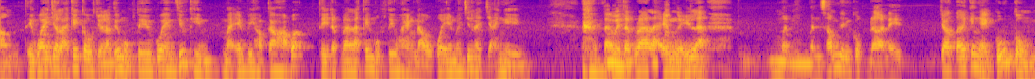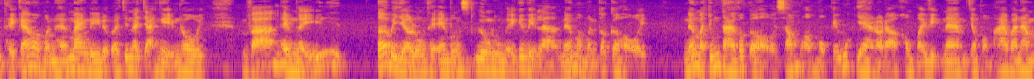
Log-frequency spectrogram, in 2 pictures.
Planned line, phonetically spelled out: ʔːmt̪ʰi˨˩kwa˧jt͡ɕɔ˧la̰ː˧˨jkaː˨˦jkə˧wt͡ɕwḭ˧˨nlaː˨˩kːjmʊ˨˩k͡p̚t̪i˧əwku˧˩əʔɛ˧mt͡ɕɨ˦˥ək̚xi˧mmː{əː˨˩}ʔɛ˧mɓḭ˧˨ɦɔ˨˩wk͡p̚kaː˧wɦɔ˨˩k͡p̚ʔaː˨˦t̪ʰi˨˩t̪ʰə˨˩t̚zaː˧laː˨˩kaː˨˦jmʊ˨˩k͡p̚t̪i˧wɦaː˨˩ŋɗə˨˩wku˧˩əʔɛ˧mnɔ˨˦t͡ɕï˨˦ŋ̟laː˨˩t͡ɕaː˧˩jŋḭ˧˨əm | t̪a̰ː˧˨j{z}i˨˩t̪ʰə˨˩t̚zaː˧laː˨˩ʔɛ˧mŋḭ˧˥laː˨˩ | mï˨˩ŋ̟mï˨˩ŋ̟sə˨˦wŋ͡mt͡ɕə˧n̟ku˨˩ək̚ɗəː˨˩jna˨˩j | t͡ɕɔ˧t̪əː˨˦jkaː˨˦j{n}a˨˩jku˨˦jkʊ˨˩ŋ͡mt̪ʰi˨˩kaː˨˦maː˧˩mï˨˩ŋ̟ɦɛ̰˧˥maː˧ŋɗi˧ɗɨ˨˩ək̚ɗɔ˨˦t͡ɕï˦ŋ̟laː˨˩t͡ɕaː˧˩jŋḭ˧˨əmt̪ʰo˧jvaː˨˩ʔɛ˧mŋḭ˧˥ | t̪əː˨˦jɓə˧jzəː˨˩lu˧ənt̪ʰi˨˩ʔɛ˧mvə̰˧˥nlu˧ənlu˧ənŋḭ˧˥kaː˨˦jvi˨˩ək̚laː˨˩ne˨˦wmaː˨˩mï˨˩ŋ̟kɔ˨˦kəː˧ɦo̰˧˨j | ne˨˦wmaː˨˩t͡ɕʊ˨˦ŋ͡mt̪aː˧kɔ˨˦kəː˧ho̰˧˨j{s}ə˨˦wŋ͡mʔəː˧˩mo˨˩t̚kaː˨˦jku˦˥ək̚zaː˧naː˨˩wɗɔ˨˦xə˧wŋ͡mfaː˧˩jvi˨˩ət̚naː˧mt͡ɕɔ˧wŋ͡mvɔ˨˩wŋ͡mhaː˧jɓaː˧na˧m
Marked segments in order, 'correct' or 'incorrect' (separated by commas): incorrect, incorrect, incorrect, correct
